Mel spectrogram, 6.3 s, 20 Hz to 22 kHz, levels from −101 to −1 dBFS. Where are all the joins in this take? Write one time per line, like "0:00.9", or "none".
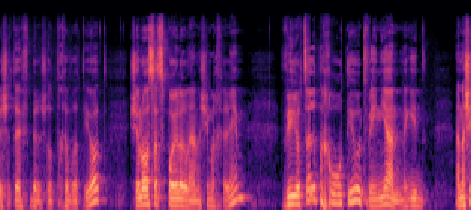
none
